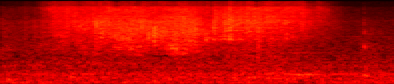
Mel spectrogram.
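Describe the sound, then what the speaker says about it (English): Tap water runs steadily into a sink while hands are washed in a kitchen, a continuous close hiss of moderate loudness lasting the whole stretch with no talking. "I'm gonna wash my hands really quick."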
